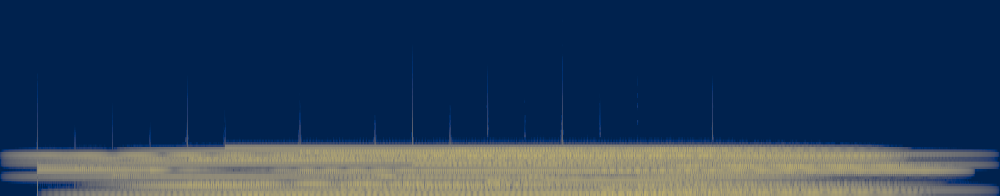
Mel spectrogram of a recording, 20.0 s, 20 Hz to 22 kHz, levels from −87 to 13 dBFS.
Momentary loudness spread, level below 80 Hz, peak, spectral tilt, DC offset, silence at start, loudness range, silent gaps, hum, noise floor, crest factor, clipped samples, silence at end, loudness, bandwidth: 11 LU; -26 dBFS; -2 dBFS; -16 dB/octave; under 0.1%; 0.3 s; 7 LU; none; none; -49 dBFS; 14 dB; under 0.1%; 0.6 s; -17 LUFS; 1.4 kHz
